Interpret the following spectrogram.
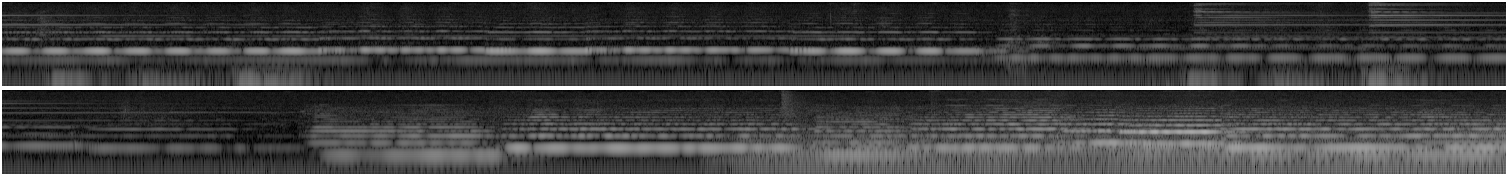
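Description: Concert band playing a quiet passage: a flute melody carries over soft held chords, with two pairs of soft low strokes underneath. About eleven seconds in, the band swells into fuller, louder chords.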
